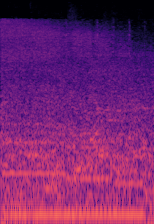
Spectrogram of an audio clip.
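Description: Exhibition-hall background: indistinct crowd voices over a steady low hum.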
